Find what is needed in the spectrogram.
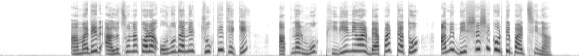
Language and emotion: Bengali, angry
